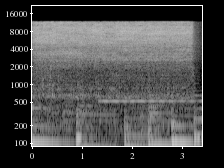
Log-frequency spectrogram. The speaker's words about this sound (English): Step one of pretty much any egg salad is to boil some eggs. So I'm going to fill up my pot with some water.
